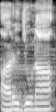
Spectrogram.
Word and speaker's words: অর্জুন: না হয় কেন বিসর্গ নেই কারণ এখানে পরন্তপ অর্জুনকে বলা হচ্ছে সম্বোধন করে নর শব্দের সম্বোধনের একবচনে বিসর্গ নেই নর আছে আমরা বলি আকার নেই পরন্তপা এবার চার নম্বর শ্লোক অর্জুনা উবাচা অর্জুনা উবাচা অর্জুনা উবাচা কথم ভীষ্মে भीष्म अहम संख्ये द्रोणं मधुसूदना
